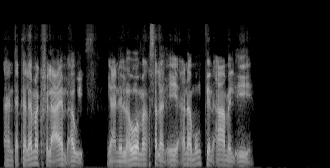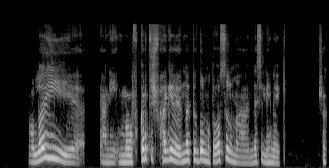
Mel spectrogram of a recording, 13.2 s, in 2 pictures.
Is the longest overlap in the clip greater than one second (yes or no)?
no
